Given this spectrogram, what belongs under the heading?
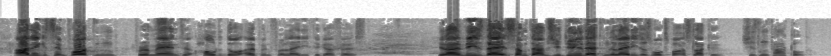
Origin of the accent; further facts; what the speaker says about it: South Africa; now in Canada; Because I'm a Canadian citizen does not mean I don't honor my South African flag.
